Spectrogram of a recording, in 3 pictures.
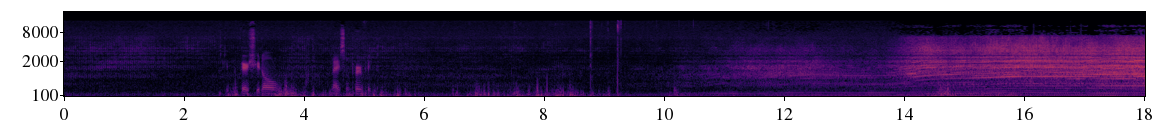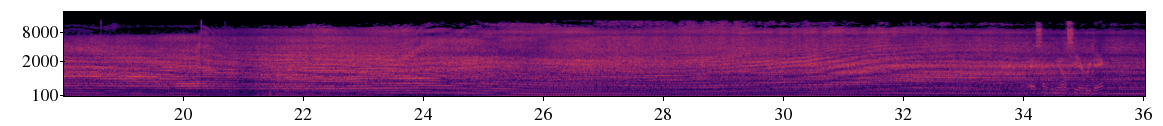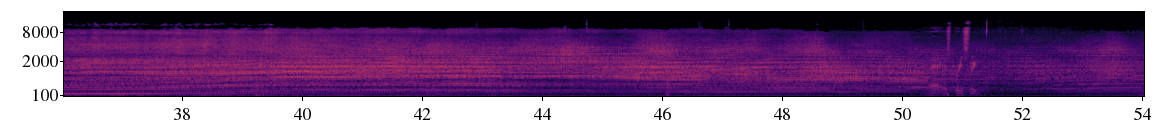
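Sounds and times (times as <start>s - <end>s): paramotor engine and propeller: 0.0s - 54.0s.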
